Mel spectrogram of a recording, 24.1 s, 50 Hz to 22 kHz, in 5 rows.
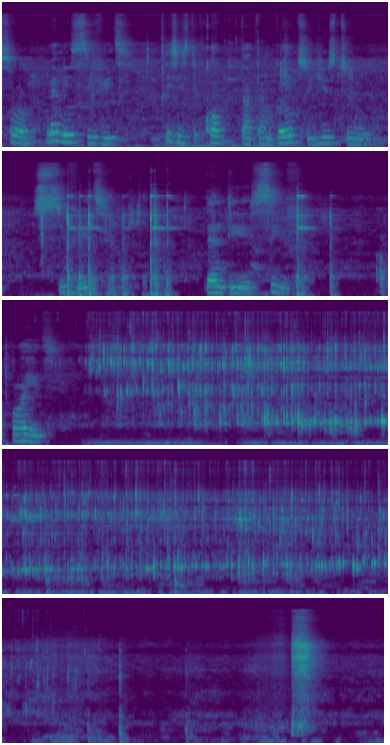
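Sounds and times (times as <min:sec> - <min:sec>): water pouring into a cup: 0:10.5 - 0:20.7
water dripping: 0:10.6 - 0:20.0.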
